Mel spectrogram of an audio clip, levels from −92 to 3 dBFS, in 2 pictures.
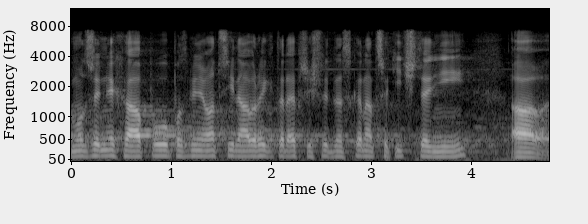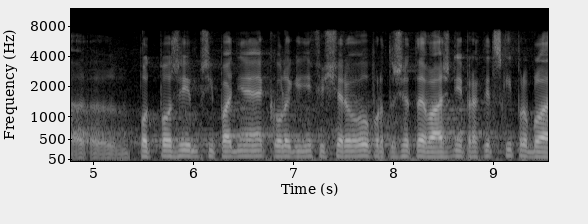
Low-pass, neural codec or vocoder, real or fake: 7.2 kHz; none; real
